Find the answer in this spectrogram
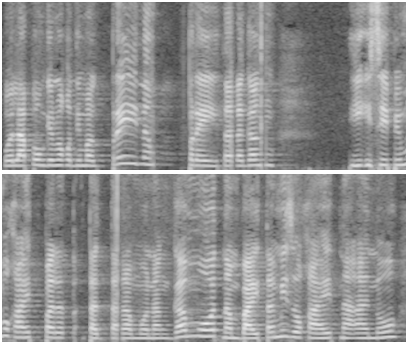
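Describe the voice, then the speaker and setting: A woman shares her testimony at a prayer meeting, her voice sitting a little high. She talks cheerfully, laughs often and acts out little quoted scenes. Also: moderate pace. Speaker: church member giving testimony.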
